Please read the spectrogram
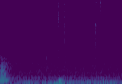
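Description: A few light clicks of a computer mouse, about a second in and again near the end, over a low steady hum.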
